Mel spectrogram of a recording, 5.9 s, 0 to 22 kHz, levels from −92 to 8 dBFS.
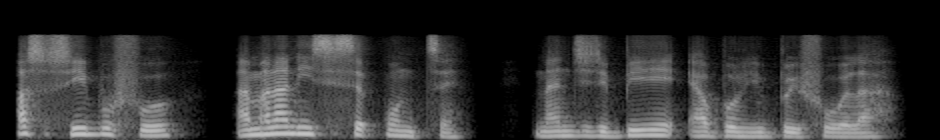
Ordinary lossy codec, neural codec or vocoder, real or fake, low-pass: none; codec, 16 kHz, 0.2 kbps, FocalCodec; fake; none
